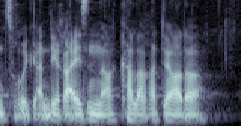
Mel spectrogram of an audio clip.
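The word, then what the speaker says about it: Cala Ratjada: Es müsste Calaratjada sein. – So einfach spricht man das, Calaratjada? – Ja, ja, okay.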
